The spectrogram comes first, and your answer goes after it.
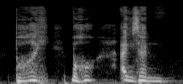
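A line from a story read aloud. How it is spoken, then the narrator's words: Trembling voice. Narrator (Vietnamese): Mai run rẩy vừa nói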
